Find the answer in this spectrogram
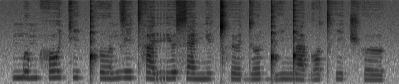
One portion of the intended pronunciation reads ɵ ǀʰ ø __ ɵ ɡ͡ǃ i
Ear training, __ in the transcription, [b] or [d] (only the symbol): d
